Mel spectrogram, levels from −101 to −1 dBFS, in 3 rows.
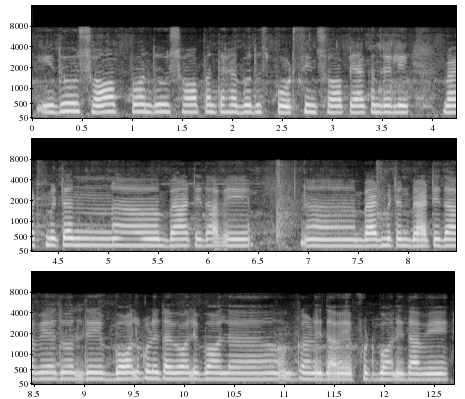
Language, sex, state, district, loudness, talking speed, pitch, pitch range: Kannada, female, Karnataka, Shimoga, -17 LUFS, 130 wpm, 210 Hz, 200-225 Hz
